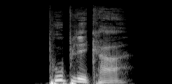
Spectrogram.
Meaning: plural of Publikum
- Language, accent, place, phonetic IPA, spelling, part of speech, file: German, Germany, Berlin, [ˈpuːblika], Publika, noun, De-Publika.ogg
